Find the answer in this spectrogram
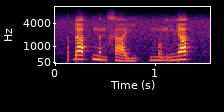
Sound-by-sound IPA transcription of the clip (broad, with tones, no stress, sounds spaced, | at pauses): ɗ a˦˥ t̚ n ə̰˧˨ m x a˧˩˨ j | m ə̰˧˨ m ɲ a˦˥ t̚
